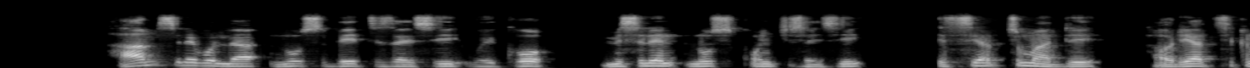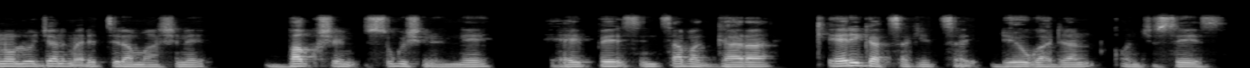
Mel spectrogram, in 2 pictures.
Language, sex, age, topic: Gamo, male, 25-35, agriculture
